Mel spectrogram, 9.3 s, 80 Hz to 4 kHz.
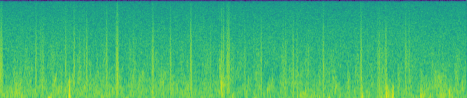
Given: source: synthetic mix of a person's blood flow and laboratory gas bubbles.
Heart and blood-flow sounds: Doppler ultrasound of blood flow; subclavian vein
4.38-4.53 s: bubbles
From the record:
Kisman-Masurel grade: 113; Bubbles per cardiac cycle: 1 to 2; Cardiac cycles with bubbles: 1 to 10%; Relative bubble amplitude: loud (0.450 to 0.775); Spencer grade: 1 (occasional bubble signal discernible with the cardiac motion signal, with majority of cardiac periods free of bubbles); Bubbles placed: anywhere in the cardiac cycle

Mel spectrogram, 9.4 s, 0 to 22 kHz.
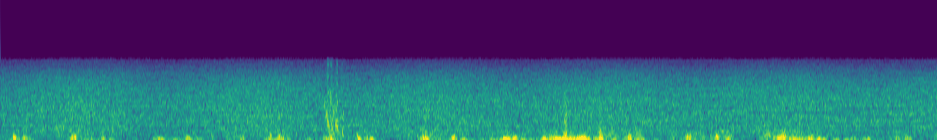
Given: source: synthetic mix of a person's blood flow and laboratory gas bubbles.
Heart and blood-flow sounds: Doppler ultrasound of blood flow; precordium
3.22-3.63 s: bubbles
From the record:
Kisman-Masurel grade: 212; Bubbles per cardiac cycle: several, 3 to 8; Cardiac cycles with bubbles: 1 to 10%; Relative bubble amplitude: moderate (0.250 to 0.450); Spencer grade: 1 (occasional bubble signal discernible with the cardiac motion signal, with majority of cardiac periods free of bubbles); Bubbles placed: anywhere in the cardiac cycle

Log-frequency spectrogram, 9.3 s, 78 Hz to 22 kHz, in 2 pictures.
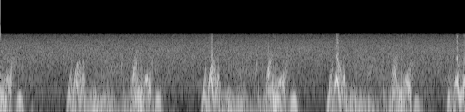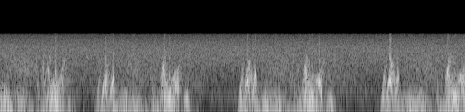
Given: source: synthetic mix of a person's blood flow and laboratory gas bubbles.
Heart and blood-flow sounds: Doppler ultrasound of blood flow; precordium
0.00-0.04 s: bubbles
From the record:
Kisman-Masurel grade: 211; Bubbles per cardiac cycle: several, 3 to 8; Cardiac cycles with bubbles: 1 to 10%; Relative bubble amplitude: barely perceptible (0.100 to 0.250); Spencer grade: 1 (occasional bubble signal discernible with the cardiac motion signal, with majority of cardiac periods free of bubbles); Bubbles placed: anywhere in the cardiac cycle

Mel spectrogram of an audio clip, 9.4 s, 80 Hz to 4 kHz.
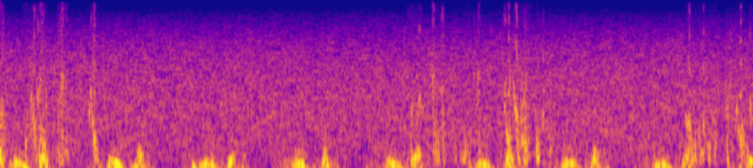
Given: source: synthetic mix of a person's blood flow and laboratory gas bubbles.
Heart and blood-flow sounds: Doppler ultrasound of blood flow; precordium
0.00-0.11 s: bubbles
0.28-0.61 s: bubbles
0.69-0.89 s: bubbles
1.08-1.26 s: bubbles
5.08-5.31 s: bubbles
5.38-5.59 s: bubbles
5.62-5.91 s: bubbles
5.96-6.03 s: bubbles
6.28-6.91 s: bubbles
8.53-8.99 s: bubbles
9.04-9.43 s: bubbles
From the record:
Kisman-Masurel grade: 332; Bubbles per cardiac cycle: rolling drumbeat, 9 or more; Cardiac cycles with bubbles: 50 to 99%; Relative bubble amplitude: moderate (0.250 to 0.450); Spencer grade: 3 (all of the cardiac periods contain showers or single bubble signals, but not dominating or overriding the cardiac motion signals); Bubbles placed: anywhere in the cardiac cycle

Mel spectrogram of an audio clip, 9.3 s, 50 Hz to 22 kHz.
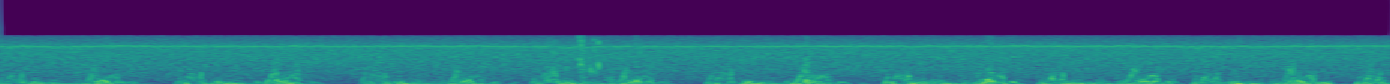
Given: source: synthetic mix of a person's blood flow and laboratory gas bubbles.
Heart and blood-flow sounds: Doppler ultrasound of blood flow; precordium
3.60-4.12 s: bubbles
From the record:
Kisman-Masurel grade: 212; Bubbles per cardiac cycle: several, 3 to 8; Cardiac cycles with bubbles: 1 to 10%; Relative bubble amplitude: moderate (0.250 to 0.450); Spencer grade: 1 (occasional bubble signal discernible with the cardiac motion signal, with majority of cardiac periods free of bubbles); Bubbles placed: only in the low amplitude regions of the cardiac cycle

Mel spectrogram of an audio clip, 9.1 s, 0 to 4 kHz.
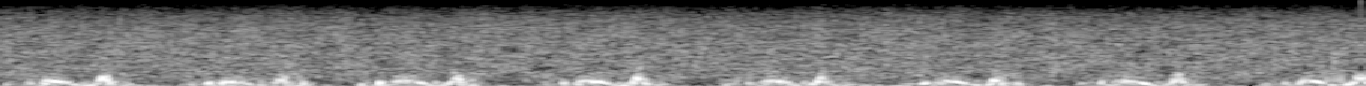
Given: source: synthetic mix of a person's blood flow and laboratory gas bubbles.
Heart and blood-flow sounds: Doppler ultrasound of blood flow; precordium
8.85-9.01 s: bubbles
From the record:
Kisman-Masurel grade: 211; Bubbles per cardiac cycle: several, 3 to 8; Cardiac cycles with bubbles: 1 to 10%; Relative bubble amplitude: barely perceptible (0.100 to 0.250); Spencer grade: 1 (occasional bubble signal discernible with the cardiac motion signal, with majority of cardiac periods free of bubbles); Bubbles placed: anywhere in the cardiac cycle

